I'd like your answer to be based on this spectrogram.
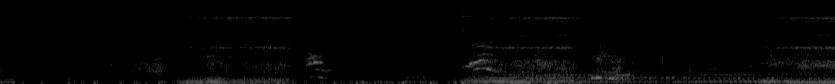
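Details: Man snoring very loudly during sleep, possibly tired: low, rough rattling breaths, irregular and mixed with a few snorts, over room noise.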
